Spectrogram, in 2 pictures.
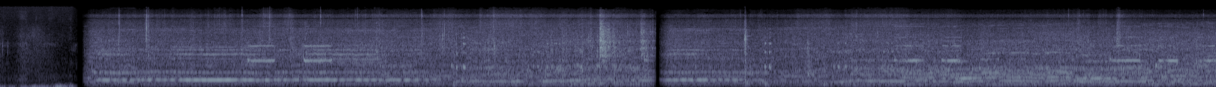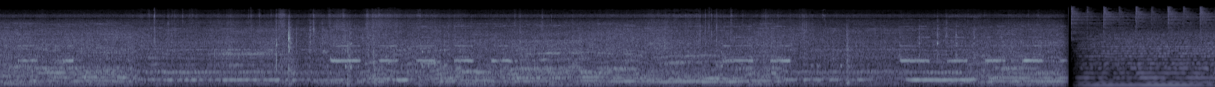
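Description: A loader's engine running under work, its pitch rising and falling as the machine moves and lifts, with short repeated beeps over it.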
